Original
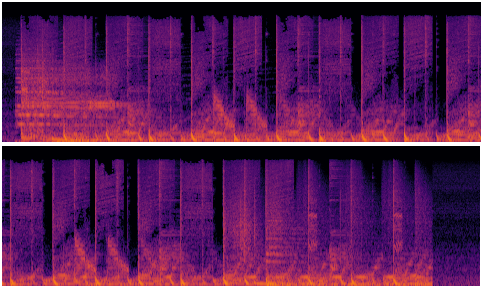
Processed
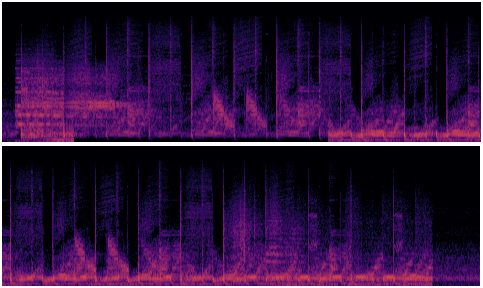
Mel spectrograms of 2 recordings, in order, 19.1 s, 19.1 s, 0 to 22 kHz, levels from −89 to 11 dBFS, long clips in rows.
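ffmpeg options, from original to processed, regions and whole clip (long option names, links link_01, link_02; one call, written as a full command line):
ffmpeg -i in.wav -filter_complex "[0:a]asettb=1/sr,asplit=3[link_01][link_02][link_03];[link_01]atrim=end=1.434[link_04];[link_02]atrim=start=1.43:end=6.53,asetpts=PTS-STARTPTS,afade=type=in:duration=0.004:curve=qsin,afade=type=out:start_time=5.096:duration=0.004:curve=qsin,acrusher=bits=7:mode=log:mix=0:aa=0.000001,highpass=810[link_05];[link_03]atrim=start=6.526[link_06];[link_04][link_05]acrossfade=duration=0.004:curve1=hsin:curve2=qsin[link_07];[link_07][link_06]acrossfade=duration=0.004:curve1=qsin:curve2=hsin,asettb=1/sr,asplit=3[link_08][link_09][link_10];[link_08]atrim=end=14.534[link_11];[link_09]atrim=start=14.53:end=15.1,asetpts=PTS-STARTPTS,afade=type=in:duration=0.004:curve=qsin,afade=type=out:start_time=0.566:duration=0.004:curve=qsin,highpass=frequency=170:poles=1,bandreject=frequency=1400:width=6.4[link_12];[link_10]atrim=start=15.096[link_13];[link_11][link_12]acrossfade=duration=0.004:curve1=hsin:curve2=qsin[link_14];[link_14][link_13]acrossfade=duration=0.004:curve1=qsin:curve2=hsin,lowpass=frequency=1900:poles=1,lowshelf=frequency=160:width_type=q:width=3:gain=-10.5,acompressor=threshold=-28dB:ratio=6,volume=-6.5dB" out.wav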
